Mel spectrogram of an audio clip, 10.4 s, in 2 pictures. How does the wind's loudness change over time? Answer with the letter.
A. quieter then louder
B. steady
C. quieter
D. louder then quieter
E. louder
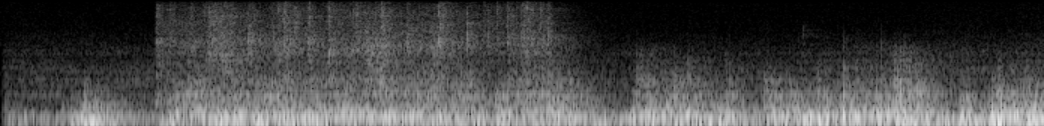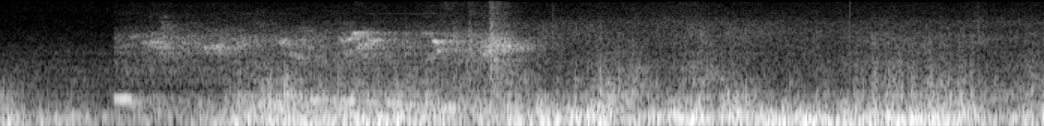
E.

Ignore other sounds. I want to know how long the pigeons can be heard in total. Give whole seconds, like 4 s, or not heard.
4 s.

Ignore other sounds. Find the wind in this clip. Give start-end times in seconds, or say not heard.
0.0-10.3.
